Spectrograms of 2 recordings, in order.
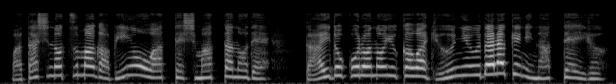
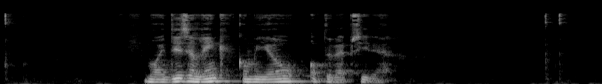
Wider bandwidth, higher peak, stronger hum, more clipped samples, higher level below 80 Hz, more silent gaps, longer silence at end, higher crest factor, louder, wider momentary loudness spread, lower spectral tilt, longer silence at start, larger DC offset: about the same, 12 kHz vs 11.5 kHz; first, -4 dBFS vs -8 dBFS; neither; neither; about the same, -66 dBFS vs -62 dBFS; neither; second, 0.15 s vs 0.4 s; about the same, 22 dB vs 20 dB; about the same, -24 LUFS vs -25 LUFS; about the same, 15 LU vs 17 LU; second, -1 dB/octave vs -5.5 dB/octave; about the same, 0.15 s vs 0.05 s; neither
